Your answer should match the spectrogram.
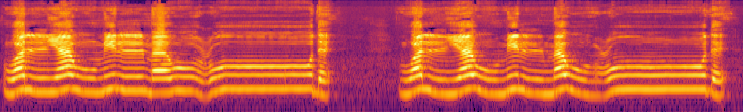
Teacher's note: عین کی آواز درست ہو اور آخر میں دال پہ وقف کیا ہے، دال کے نیچے زیر ہے، وقف کرنے کی صورت میں ساکن ہوئی اور سکون کی حالت میں اس میں قلقلہ پیدا ہوا۔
